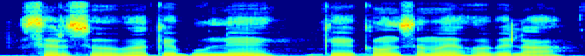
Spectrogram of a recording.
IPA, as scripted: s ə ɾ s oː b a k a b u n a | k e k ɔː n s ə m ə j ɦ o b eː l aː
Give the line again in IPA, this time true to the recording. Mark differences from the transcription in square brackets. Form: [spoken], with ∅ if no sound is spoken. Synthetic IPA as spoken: s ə ɾ s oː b a k [e] b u n [e] | k e k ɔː n s ə m ə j ɦ o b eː l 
